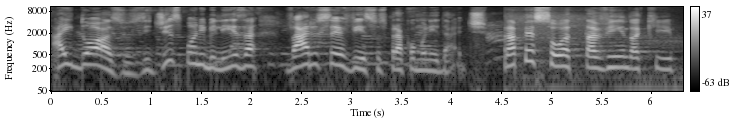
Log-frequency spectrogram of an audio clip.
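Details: Adult woman speaking Brazilian Portuguese; Normal adult speech.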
